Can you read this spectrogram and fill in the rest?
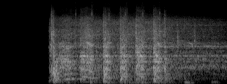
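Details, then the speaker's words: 1980s Saab 900 Turbo Commander, parked 10+ years, with a newly fitted ignition module. Steady cranking at about four compression pulses per second never catches: sparks are present but don't reach the cylinders because the coil wire to the new distributor cap was left disconnected. "I saw the sparks, which means that the ignition system is working now because I forgot to connect the wire going from the ignition coil to the new cap that I just fitted. So, good news. There is spark, just not inside the cylinders just yet"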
